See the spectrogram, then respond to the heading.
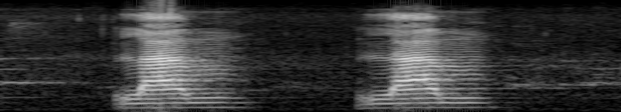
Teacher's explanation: এর পরেরটা হচ্ছে লাম। জিহ্বার আগা উপরের তালুর সঙ্গে লাগবে, লেগে উচ্চারিত হবে লাম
